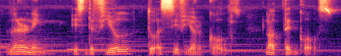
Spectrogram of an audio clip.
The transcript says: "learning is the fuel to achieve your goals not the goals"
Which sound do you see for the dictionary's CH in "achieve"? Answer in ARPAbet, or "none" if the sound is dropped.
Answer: S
